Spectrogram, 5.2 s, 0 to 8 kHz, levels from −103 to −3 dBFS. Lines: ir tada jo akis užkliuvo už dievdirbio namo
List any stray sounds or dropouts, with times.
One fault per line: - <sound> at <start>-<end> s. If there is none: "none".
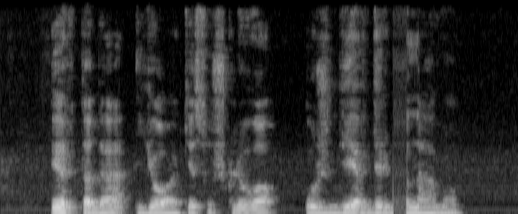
- dropout at 3.9-4.1 s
